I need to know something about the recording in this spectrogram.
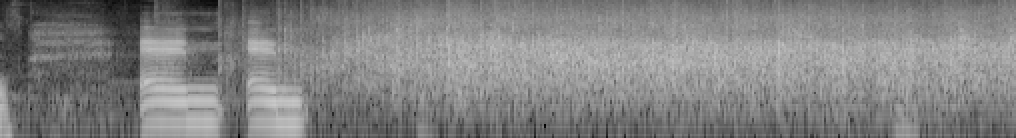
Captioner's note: audience applauding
